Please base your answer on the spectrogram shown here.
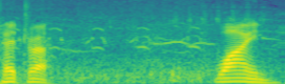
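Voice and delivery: ordinary delivery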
